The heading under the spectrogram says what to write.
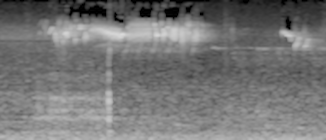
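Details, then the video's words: A European serin, a yellow streaked bird repeating a metallic melody, sings a very high, fast, jingling, buzzy twitter for about one and a half seconds, then a brief tinkling fragment, over a faint low rumble. "Chants d'oiseaux : le SERIN CINI (serinus serinus / european serin)"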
